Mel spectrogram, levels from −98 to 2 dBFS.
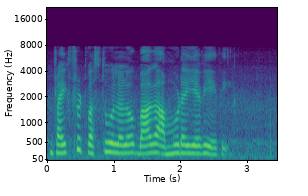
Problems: constant background noise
